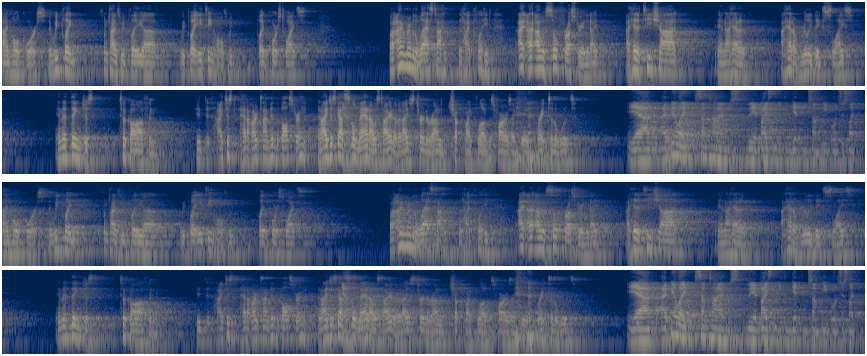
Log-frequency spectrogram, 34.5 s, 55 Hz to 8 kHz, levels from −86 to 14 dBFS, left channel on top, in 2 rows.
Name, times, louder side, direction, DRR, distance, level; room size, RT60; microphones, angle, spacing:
voice 1, 0.0-1.5 2.0-3.1 3.6-4.7 5.1-6.0 7.8-10.0 10.3-11.9 12.5-13.5 14.3-14.9 15.6-17.0 18.4-19.1 19.6-20.4 21.2-28.7 30.5-30.6, left 5 dB, 65° left, 10 dB, 0.5 m, -29 dB
voice 2, 27.5-28.0 29.8-34.3, right 2 dB, 20° right, 2 dB, 0.8 m, -32 dB
14.5 x 6.0 x 7.2 m, 2.3 s
head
